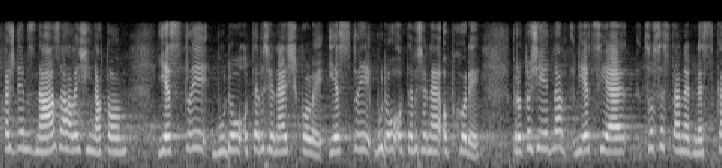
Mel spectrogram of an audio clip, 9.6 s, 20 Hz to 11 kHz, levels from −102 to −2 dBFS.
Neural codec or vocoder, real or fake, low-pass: none; real; 7.2 kHz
